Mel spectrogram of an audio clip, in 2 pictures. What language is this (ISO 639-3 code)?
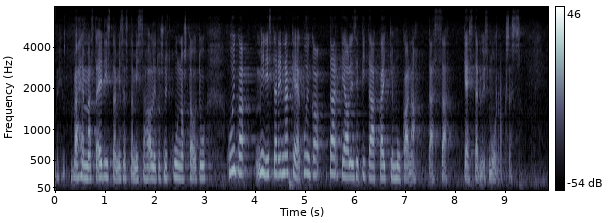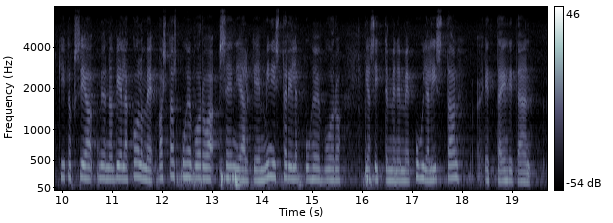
fin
